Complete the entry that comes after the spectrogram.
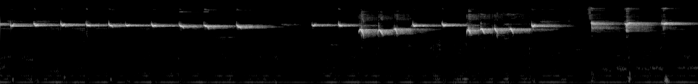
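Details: Male leafbird performing the 'gacor tembakan' song used to train other songbirds: a long series of high whistled notes, a short gap, then lower sweeping phrases mixed with sharp high chips.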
